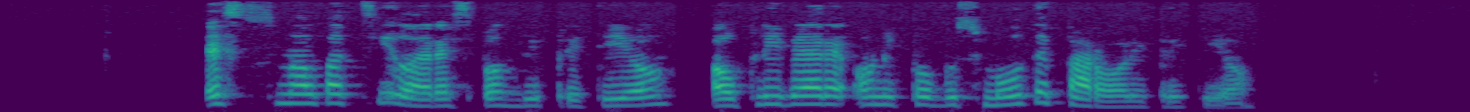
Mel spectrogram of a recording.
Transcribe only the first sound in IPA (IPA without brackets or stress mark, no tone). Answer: e̞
